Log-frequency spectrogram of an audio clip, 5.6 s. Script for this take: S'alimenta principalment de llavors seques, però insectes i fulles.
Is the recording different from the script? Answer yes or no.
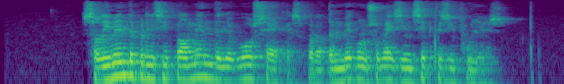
yes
